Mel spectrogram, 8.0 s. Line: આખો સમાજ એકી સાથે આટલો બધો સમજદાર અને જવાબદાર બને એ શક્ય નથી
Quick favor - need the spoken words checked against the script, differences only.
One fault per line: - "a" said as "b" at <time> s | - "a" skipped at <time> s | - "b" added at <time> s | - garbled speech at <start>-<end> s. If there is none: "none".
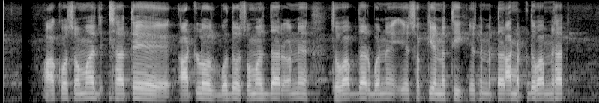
- "એકી" skipped at 1.3 s
- garbled speech at 6.2-7.6 s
